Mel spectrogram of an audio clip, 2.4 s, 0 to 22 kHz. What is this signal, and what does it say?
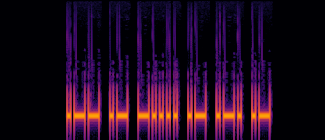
Morse code, heard as a keyed tone, about 46 wpm, 700 Hz. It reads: WA6ARA
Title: NA SOTA Chaser Callsigns 45wpm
